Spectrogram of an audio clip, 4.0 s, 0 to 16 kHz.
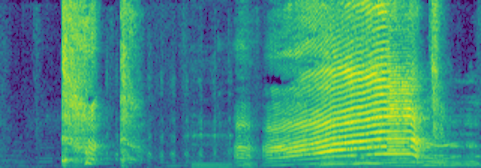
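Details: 4-year-old school boy with fever and cough gives two short harsh coughs, then a long high-pitched wailing cry.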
